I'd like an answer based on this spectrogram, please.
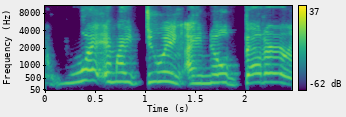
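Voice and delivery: mock frustration, as if caught with the snack; exasperated self-scolding. Health coach scolding herself for eating junk, exasperated.

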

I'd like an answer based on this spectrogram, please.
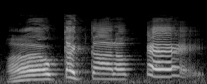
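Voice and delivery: high, slow sigh of giving in; mock grudging okay. Accepting God's no, high and drawn out. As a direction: give in to God with a stretched okay.

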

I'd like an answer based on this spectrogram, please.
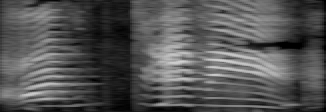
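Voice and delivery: very high, loud, drawn-out wail; mock bawling. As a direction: burst into hammed-up sobs, shouting it. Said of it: "then the waterworks".

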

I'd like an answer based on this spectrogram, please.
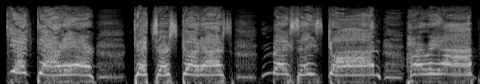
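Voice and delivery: put-on very high, frantic shouting at the kids; panicked shout. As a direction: scream it across the park in a panic. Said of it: "And I'm like".

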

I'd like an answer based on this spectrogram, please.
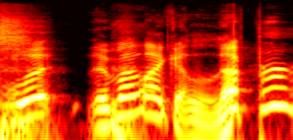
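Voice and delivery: very high, disbelieving question; incredulous. Retold or imitated. Patient baffled by the nurse keeping her distance, incredulous. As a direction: ask it half-offended, half-amazed.

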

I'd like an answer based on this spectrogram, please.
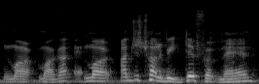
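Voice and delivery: nervously tripping over words; nervous stammer. Retold or imitated. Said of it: "I'm just stuttering like I am now".

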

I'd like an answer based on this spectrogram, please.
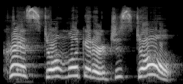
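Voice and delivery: high, loud, urgent shout; screamed warning. A narrator's reading. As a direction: scream a desperate warning through a door. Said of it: "she screamed across the door".

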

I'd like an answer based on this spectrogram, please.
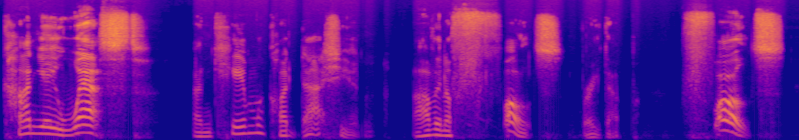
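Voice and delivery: slow, emphatic preacher with punched key words; podcast preacher voice. Shown as a demonstration. Repeating a friend's gossip sentence as a demo, podcast preacher voice. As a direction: preach it slowly, leaning hard on FALSE. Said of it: "here's my podcast feature voice".

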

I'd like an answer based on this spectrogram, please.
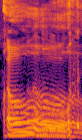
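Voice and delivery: long drawn-out knowing "oh"; group reaction. Acted. Everyone hearing the title dropped, drawn-out group "oh". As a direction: draw the "oh" out like an impressed crowd. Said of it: "And everyone goes".

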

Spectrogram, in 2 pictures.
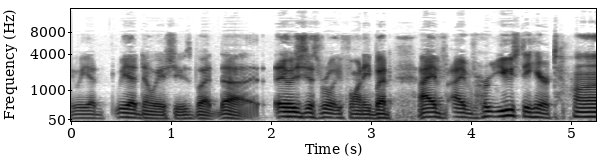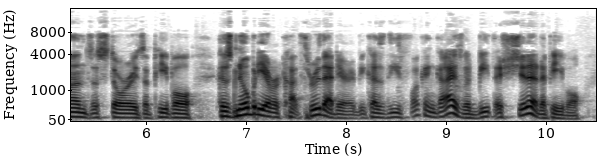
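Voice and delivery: ordinary delivery

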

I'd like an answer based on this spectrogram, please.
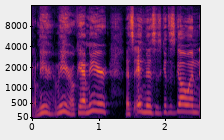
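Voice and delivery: high, loud, breathless urgency; frantic. Retold or imitated. At his own grave, urging Future on excitedly. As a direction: rush it out, keyed up.

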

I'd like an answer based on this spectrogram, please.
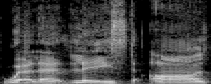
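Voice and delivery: high, loud, slow cartoon horse; drawn-out, high-pitched mocking horse voice; ugly horse retort. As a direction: imitate a big-toothed horse firing back. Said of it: "super ugly horse with giant teeth".

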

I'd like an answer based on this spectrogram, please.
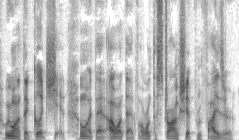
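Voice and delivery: ordinary delivery

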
